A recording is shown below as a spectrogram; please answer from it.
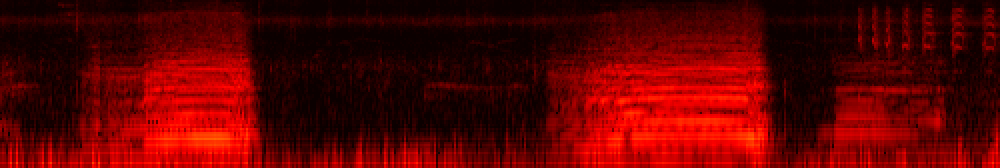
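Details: A herd of tame cows in a large countryside field in the afternoon, with bulls calling the herd back to the farm pen. Two long, drawn-out, harmonic moos about three seconds apart, a shorter fainter moo after, and distant lowing in between.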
